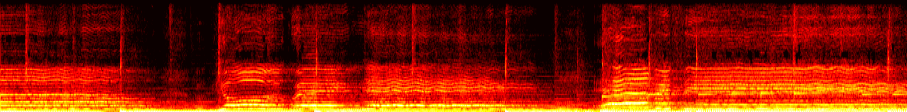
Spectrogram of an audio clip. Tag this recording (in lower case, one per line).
music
